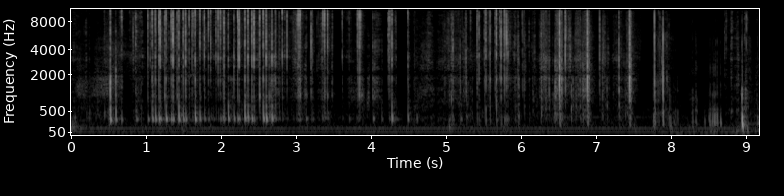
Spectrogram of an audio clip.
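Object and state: Plastic instant camera, tapped and scratched.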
